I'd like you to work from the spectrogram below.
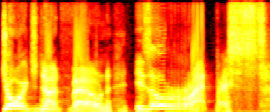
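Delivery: very slow, drawn-out, high, rough, rasping put-on voice. Announcing an attempt at the Keemstar voice, then doing a Keemstar voice. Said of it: "I'm gonna do the Keemstar voice".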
